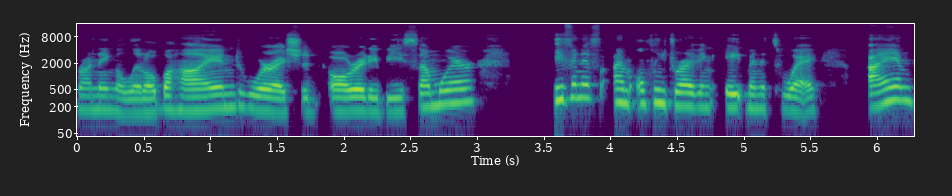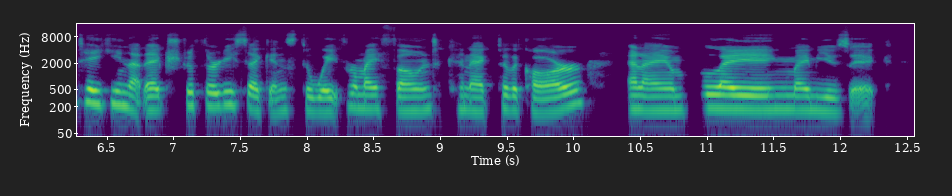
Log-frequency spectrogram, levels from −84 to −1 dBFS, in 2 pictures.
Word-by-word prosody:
running 175 -1 -4
a 155 - -3
little 150 +1 +1
behind 180 +3 +2
where 180 -5 +2
I 155 - +4
should 155 0 -3
already 165 0 +5
be 160 0 -6
somewhere, 235 +8 0 0.6
even 295 +3 +2
if 320 0 +1
I'm 250 -1 +2
only 240 +1 0
driving 205 -3 +2
8 195 -2 +3
minutes 185 -1 -6
away, 170 -2 0 0.4
I 205 +3 +7
am 280 0 +2
taking 235 -3 +1
that 185 - -1
extra 175 +5 -1
30 215 +1 -2
seconds 170 -5 -4
to 170 - -6
wait 160 -1 -1
for 200 -1 -4
my 185 -1 0
phone 170 -1 -3
to - - -12
connect 165 -3 -5
to 185 - -1
the 175 - 0
car, 165 +10 +2 0.3
and 185 0 +1
I 175 - -1
am 175 0 -3
playing 185 -1 +4
my 175 -1 0
music. 170 - -7
180 Hz, 195 wpm, -23 LUFS, 170-210 Hz, 0.6 s, I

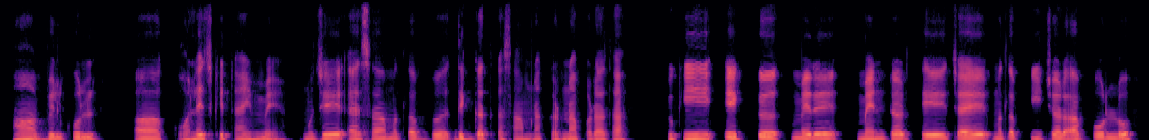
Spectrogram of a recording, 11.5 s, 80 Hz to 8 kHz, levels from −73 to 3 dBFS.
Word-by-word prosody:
हाँ, 165 -1 +3
बिल्कुल। 140 0 0 0.4
अ, 140 0 +3
कॉलेज 200 +8 0
के 205 - -3
टाइम 160 -4 -3
में 105 -2 -3 0.2
मुझे 125 +4 0 0.2
ऐसा 135 +3 0
मतलब 135 -1 -4 0.3
दिक्कत 120 +6 0
का 140 - -4
सामना 125 +3 -5
करना 130 +7 -1
पड़ा 100 0 +1
था। 105 +1 -1
क्योंकि 205 - -1 0.2
एक 180 0 +2
मेरे 150 +3 +3 0.4
मेंटर 125 +5 +2
थे 140 -2 -1 0.2
चाहे 150 +1 +5
मतलब 140 -2 -2
टीचर 130 +2 0
आप 130 -1 0
बोल 125 -1 +1
लो, 140 +7 +1
140 Hz, 140 wpm, -26 LUFS, 125-155 Hz, 0.4 s, चाहे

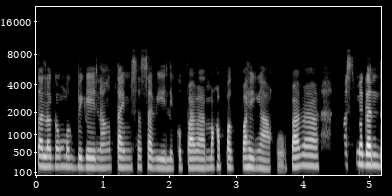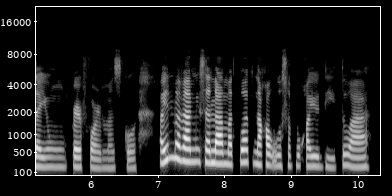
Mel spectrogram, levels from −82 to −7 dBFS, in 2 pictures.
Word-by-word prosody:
talagang 200 -1 -1
magbigay 190 -1 -3
ng 180 0 -7
time 185 -1 -2
sa 190 0 -9
sarili 175 -3 -5
ko - - -11
para 175 -1 -2
makapagpahinga 180 -2 -3
ako, - - -12
para 205 +1 0 0.3
mas 240 0 -11
maganda 225 -3 +4
yung 190 0 -8
performance 175 -3 -3
ko. 170 0 -8 0.4
Ayun, 335 +8 +4
maraming 290 -3 +6
salamat 250 -3 +6
po 280 - +5
at 280 - 0
nakausap 225 -4 0
ko 210 0 -10
kayo 200 -1 -1
dito, 190 +3 -6
ha. 190 0 -1
195 Hz, 150 wpm, -24 LUFS, 180-220 Hz, 0.4 s, maraming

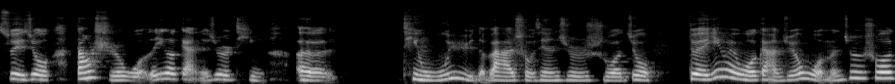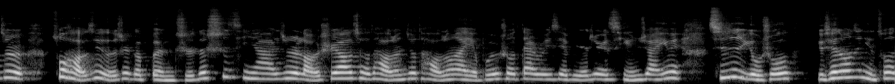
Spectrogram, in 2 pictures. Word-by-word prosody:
所 260 - -1
以 235 - +4
就 220 -2 +2 0.2
当 275 +4 +5
时 195 -10 -3
我 185 -2 -2
的 - - -1
一 250 - -2
个 260 -2 +5
感 245 - -3
觉 - - -7
就 230 +3 -1
是 215 - 0
挺 195 -4 -11 0.3
呃， 185 -4 +2 0.7
挺 205 -6 0
无 215 +5 -2
语 275 -8 -1
的 - - -4
吧， 185 -2 +1
首 185 -1 -5
先 190 0 -3
就 195 +1 -6
是 185 0 -4
说， 185 -2 -3
就 190 +1 -1 0.3
对， 235 -3 +6
因 335 +7 -2
为 310 -4 +3
我 210 -5 +4
感 200 -4 -2
觉 205 +5 -3
我 260 -3 +2
们 205 - -6
就 295 +6 -1
是 285 - -3
说 285 0 +5
就 310 +2 -3
是 270 -3 +4 0.3
做 345 -2 +3
好 215 -8 +4
自 265 +8 -5
己 290 - +2
的 205 -3 0
这 265 +4 -1
个 230 -2 -2
本 210 -3 -1
职 200 +1 -5
的 270 +3 +2
事 285 +5 -7
情 330 -4 -5
呀， 255 -2 -2
就 250 - -5
是 270 - +5
老 205 -6 +2
师 210 +7 -2
要 275 0 +6
求 275 -2 -1
讨 240 -5 0
论 215 +3 -2
就 265 +2 +1
讨 240 -6 -3
论 225 +4 -2
啊， 230 -1 0
也 200 -3 0
不 220 +5 -3
是 245 - +1
说 255 0 0
带 255 +1 -2
入 240 -1 0
一 230 - -2
些 230 -1 -2
别 215 -2 -4
的 205 - -3
这 245 0 0
个 230 - 0
情 220 -2 -4
绪 245 - -1
啊。 235 - 0
因 260 +5 -1
为 295 -1 +1 0.3
其 305 - 0
实 335 -1 +2
有 235 -3 +4
时 235 +4 -2
候， 260 +2 +5 0.2
有 230 - -3
些 280 +5 +6
东 320 +2 +3
西 330 - -6
你 265 -7 0
做 280 +4 +1
230 Hz, 310 characters per minute, -20 LUFS, 200-270 Hz, 0.7 s, 对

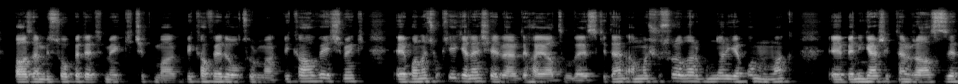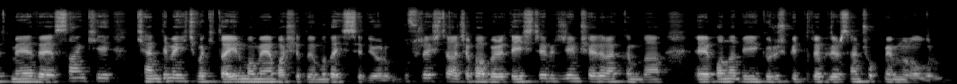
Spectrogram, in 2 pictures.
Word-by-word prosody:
bazen 120 +1 +3
bir 120 - -3
sohbet 120 0 +1
etmek, 115 -1 -2
çıkmak, 105 -2 -4
bir 125 - -5
kafede 125 -1 0
oturmak, 110 -1 -6
bir 130 - -9
kahve 140 +3 -1
içmek, 145 -1 -1 0.3
eee, 120 0 +6
bana 135 +1 -1
çok 140 +2 -3
iyi 155 -1 -4
gelen 145 0 +3
şeylerdi 100 -8 +1
hayatımda 95 0 +1
eskiden 100 +7 +1
ama 135 0 -5
şu 135 0 -2
sıralar 140 -1 0
bunları 135 +1 -4
yapamamak, 130 0 -4 0.4
eee, 115 0 +6
beni 125 +2 +3
gerçekten 130 -3 +3
rahatsız 110 0 +6
etmeye 130 0 -1
ve 110 -2 +4
sanki 155 0 +1 0.2
kendime 150 +3 0
hiç 140 -3 -2
vakit 130 -1 -3
ayırmamaya 125 0 +5
başladığımı 115 +1 -4
da - - +1
hissediyorum. 100 +3 0
Bu - - -13
süreçte 150 +1 -1
acaba, 125 -1 -1
böyle, 120 0 +1
değiştirebileceğim 140 +2 0
şeyler 135 -1 0
hakkında, 120 -2 -5 0.3
eee, 120 0 +4
bana 130 0 -3
bir 130 -1 -1
görüş 125 +1 -4
bildirebilirsen 125 -1 0
çok 130 - -7
memnun 115 -1 -3
olurum. 95 -1 -9
125 Hz, 165 wpm, -24 LUFS, 115-135 Hz, 0.4 s, eee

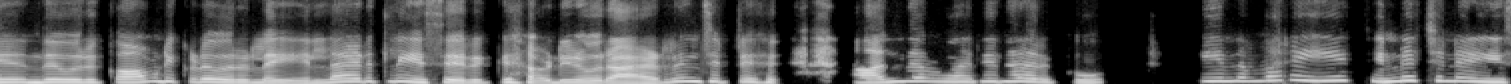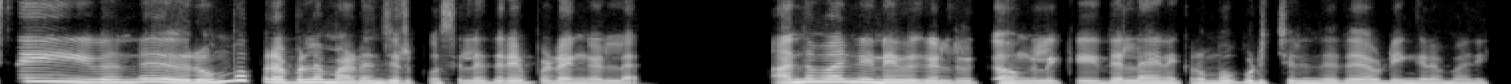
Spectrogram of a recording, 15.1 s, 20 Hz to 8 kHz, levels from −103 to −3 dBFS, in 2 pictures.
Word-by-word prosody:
இந்த 240 +1 +4
ஒரு 240 0 +3
காமெடி 280 +6 +4
கூட 275 +1 +2
வருல்ல 225 -2 +2 0.2
எல்லா 250 +8 +1
இடத்துலயும் 300 -3 +1
இசை 240 - +3
இருக்கு. 225 +3 -1
அப்படின்னு 215 +1 +1
ஒரு 205 - +5
அடைஞ்சிட்டு 285 +7 +1 0.6
அந்த 300 +6 0
மாதிரி 285 +1 -2
தான் 310 -2 +1
இருக்கும். 230 -2 -4 0.6
இந்த 345 0 -2
மாரி 415 +2 -3 0.4
சின்ன 310 +6 +2
சின்ன 355 -2 -2 0.2
இசை 315 +4 -3 0.4
வந்து 250 +4 0 0.3
ரொம்ப 290 - +1
பிரபலம் 240 0 +3
அடைஞ்சிருக்கும் 195 -2 -3
சில 190 -1 -3
திரைப்படங்கள்ல. 190 -4 -2 0.8
அந்த 260 +4 +3
மாரி 280 -1 +2
நினைவுகள் 210 -4 +1
இருக்கா 190 +1 -5
உங்களுக்கு, 190 0 -5
இதெல்லாம் 195 +2 -1
எனக்கு 180 -2 -4
ரொம்ப 200 +3 -2
பிடிச்சிருந்தது. 185 -3 -3
அப்படிங்கிற 175 +1 -4
மாரி? 170 0 -8
225 Hz, 150 wpm, -23 LUFS, 190-280 Hz, 0.8 s, ஒரு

